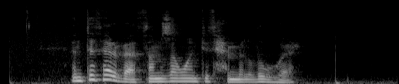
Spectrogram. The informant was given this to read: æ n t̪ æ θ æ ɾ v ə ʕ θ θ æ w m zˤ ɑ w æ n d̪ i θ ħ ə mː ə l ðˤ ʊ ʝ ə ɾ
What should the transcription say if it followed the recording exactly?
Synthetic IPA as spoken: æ n t̪ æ θ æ ɾ v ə ʕ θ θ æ m zˤ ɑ w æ n t̪ i θ ħ ə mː ə l ðˤ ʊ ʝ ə ɾ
